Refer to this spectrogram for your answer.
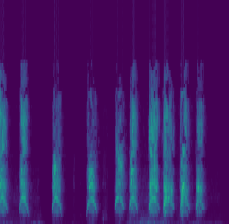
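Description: A fennec fox gives a string of shrill, raspy squeaks in quick, uneven succession.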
